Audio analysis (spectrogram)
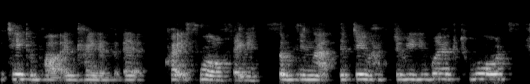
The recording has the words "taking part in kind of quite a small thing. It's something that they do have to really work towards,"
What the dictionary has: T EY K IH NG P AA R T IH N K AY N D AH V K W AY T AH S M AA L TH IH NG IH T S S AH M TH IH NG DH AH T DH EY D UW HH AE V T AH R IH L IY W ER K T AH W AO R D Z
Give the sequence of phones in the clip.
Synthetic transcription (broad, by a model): T EY K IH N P AA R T IH N K AY N D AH V K W AY T AH S M AA L TH IH NG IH T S S AH M TH IH NG DH AH T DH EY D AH HH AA F T AH R IH L IY W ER K T AH W AO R D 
